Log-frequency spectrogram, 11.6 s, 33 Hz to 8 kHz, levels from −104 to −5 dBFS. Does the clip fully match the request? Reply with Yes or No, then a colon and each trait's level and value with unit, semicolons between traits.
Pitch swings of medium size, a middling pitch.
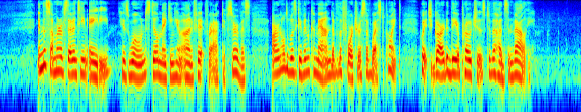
No: average, 3.3 semitones; high, 210 Hz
